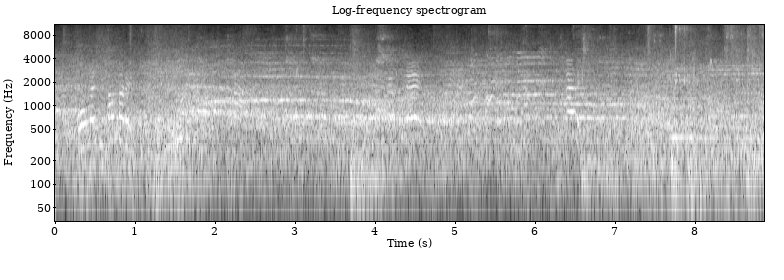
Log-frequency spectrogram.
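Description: Sports shoes squeak on the floor as fencers move.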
